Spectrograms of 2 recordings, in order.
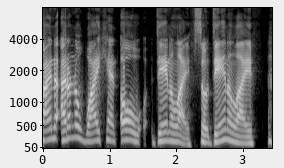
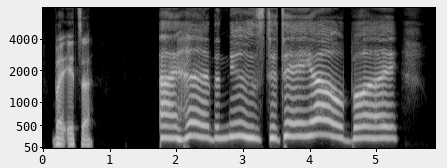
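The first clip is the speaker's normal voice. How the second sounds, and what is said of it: Imitates another person's voice, spot on. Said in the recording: “best John Lennon impersonation I have ever heard. That was spot on.”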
